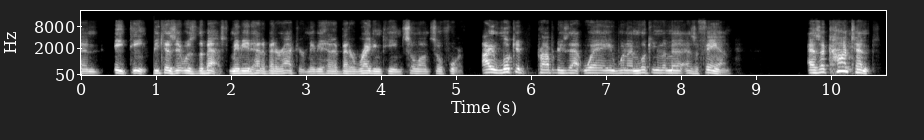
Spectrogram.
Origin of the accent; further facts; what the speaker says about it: Ithaca, New York, United States; my hometown of Ithaca, New York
